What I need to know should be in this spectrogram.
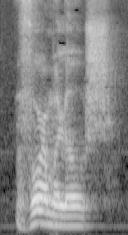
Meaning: amorphous, shapeless
- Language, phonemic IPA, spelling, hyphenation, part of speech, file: Dutch, /ˈvɔrməˌlos/, vormeloos, vor‧me‧loos, adjective, Nl-vormeloos.ogg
